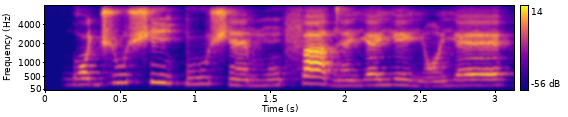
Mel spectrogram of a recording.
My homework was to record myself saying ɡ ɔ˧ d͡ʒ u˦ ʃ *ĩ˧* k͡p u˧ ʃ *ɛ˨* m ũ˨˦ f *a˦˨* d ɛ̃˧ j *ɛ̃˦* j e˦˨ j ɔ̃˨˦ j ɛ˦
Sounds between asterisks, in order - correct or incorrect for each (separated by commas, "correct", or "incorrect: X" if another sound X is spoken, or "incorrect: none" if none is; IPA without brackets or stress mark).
incorrect: ĩ˦˨, incorrect: ɛ̃˨, correct, incorrect: ɛ˦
